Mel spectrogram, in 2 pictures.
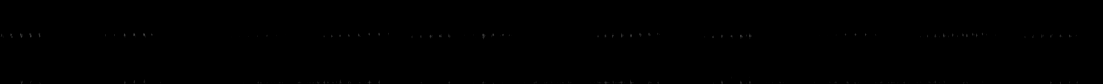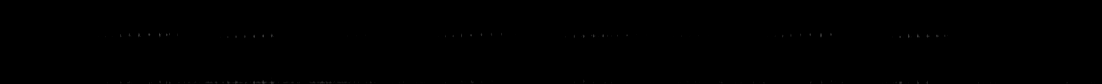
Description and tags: Pond Noises 2
A recording of a nearby pond at night.
Audio cut using the Super Sound Android app.
ambiance, ambience, ambient, background, cricket, crickets, field-recording, general-noise, insects, lake, nature, night, Pond, summer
